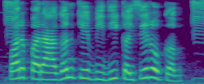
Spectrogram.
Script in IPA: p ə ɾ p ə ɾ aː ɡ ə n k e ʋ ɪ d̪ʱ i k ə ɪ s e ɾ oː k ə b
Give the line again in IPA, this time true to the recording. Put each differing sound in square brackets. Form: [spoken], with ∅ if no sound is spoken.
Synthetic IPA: p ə ɾ p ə ɾ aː ɡ ə n k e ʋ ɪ d̪ʱ i k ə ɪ s e ɾ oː k ə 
